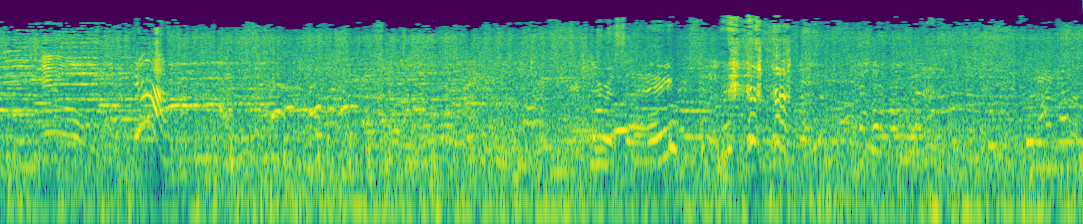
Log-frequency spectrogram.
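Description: Music playing over a babble of voices from people on and around a spinning amusement ride.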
